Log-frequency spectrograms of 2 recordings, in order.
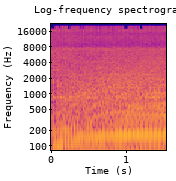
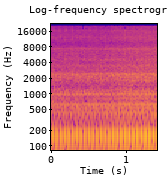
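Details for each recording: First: Old Craftsman pressure washer engine, unrun about 10–12 years, after carb cleaner: spins up within a second and holds a steady, slightly uneven drone on choke, dies when choke is removed. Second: Old Craftsman pressure washer after clearing the hose end and wand: fast, even putter at steady speed with no misses or surging; small engine idling cleanly, revival successful.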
